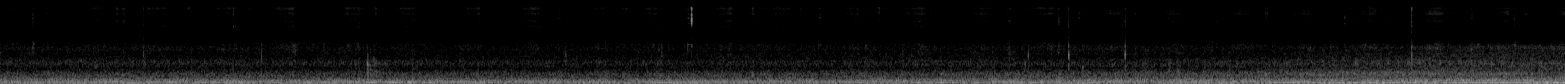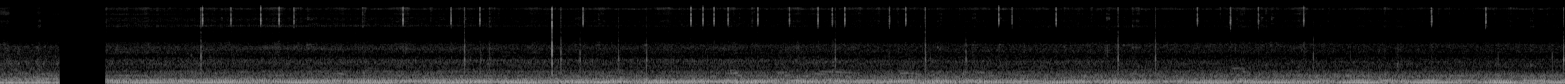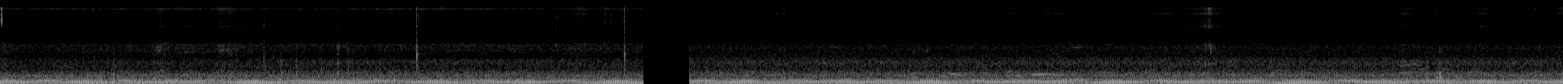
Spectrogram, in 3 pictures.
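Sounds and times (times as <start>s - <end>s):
engine pulsing hum: 0.0s - 46.9s
faint ticks: 6.6s - 7.1s, 13.4s - 15.2s, 17.5s - 28.9s.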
